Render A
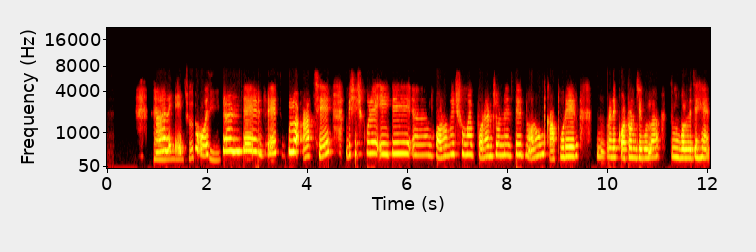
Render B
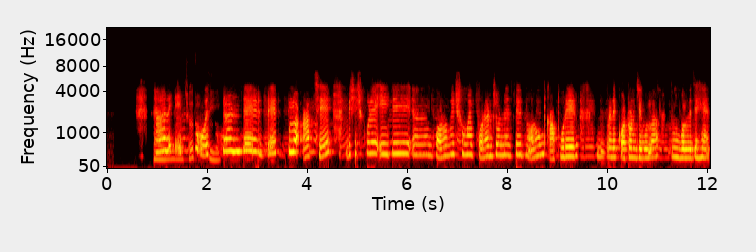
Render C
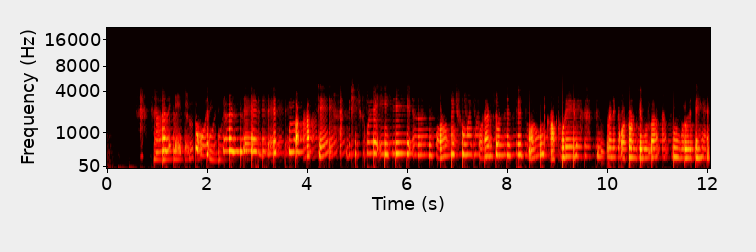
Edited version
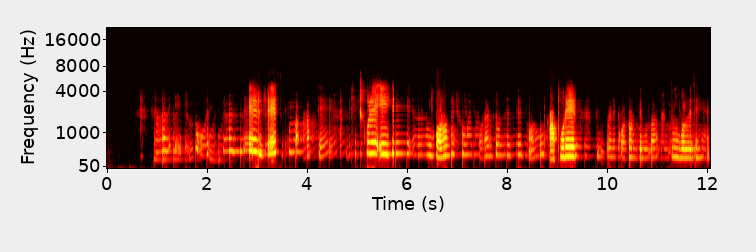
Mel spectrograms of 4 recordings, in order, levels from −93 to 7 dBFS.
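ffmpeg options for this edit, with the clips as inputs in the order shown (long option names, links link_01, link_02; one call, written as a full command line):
ffmpeg -i take0.wav -i take1.wav -i take2.wav -filter_complex "[0:a]asplit=4[link_01][link_02][link_03][link_04];[2:a]asplit=6[link_05][link_06][link_07][link_08][link_09][link_10];[link_05]atrim=end=2.852[link_11];[link_01]atrim=start=2.848:end=3.522[link_12];[link_06]atrim=start=3.518:end=5.072[link_13];[link_02]atrim=start=5.068:end=5.742[link_14];[link_07]atrim=start=5.738:end=6.47[link_15];[link_03]atrim=start=6.37:end=6.87[link_16];[link_08]atrim=start=6.77:end=8.862[link_17];[link_04]atrim=start=8.858:end=9.382[link_18];[link_09]atrim=start=9.378:end=11.082[link_19];[1:a]atrim=start=11.078:end=11.762[link_20];[link_10]atrim=start=11.758[link_21];[link_11][link_12]acrossfade=duration=0.004:curve1=hsin:curve2=hsin[link_22];[link_22][link_13]acrossfade=duration=0.004:curve1=hsin:curve2=hsin[link_23];[link_23][link_14]acrossfade=duration=0.004:curve1=hsin:curve2=hsin[link_24];[link_24][link_15]acrossfade=duration=0.004:curve1=hsin:curve2=hsin[link_25];[link_25][link_16]acrossfade=duration=0.1:curve1=tri:curve2=tri[link_26];[link_26][link_17]acrossfade=duration=0.1:curve1=tri:curve2=tri[link_27];[link_27][link_18]acrossfade=duration=0.004:curve1=hsin:curve2=hsin[link_28];[link_28][link_19]acrossfade=duration=0.004:curve1=hsin:curve2=hsin[link_29];[link_29][link_20]acrossfade=duration=0.004:curve1=hsin:curve2=hsin[link_30];[link_30][link_21]acrossfade=duration=0.004:curve1=hsin:curve2=hsin" out.wav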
